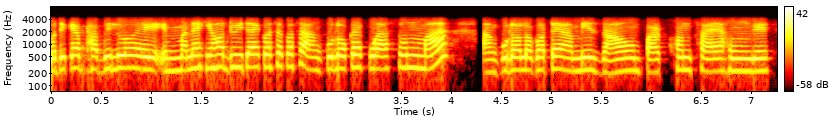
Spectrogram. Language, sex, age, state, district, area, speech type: Assamese, female, 45-60, Assam, Nagaon, rural, conversation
